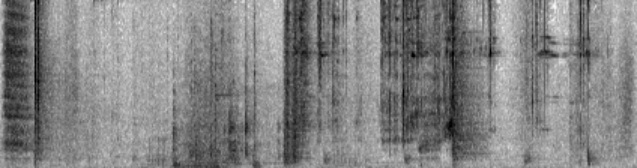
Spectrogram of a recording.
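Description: Office keys jangle and clink close by as a spare set is worked off a ring, with scattered metallic rattles and small knocks over several seconds.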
